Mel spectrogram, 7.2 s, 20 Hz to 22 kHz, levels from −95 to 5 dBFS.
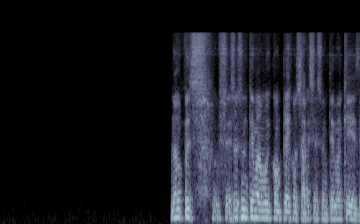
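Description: Channel delay with comb filtering runs throughout the speech. One channel lags by roughly 20 ms before the mono sum, cutting evenly spaced notches from around 30 Hz upward. The result sounds rough and slightly doubled.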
